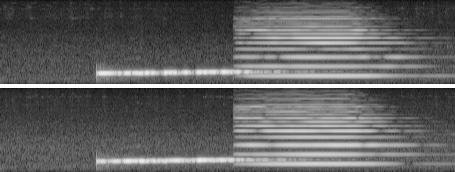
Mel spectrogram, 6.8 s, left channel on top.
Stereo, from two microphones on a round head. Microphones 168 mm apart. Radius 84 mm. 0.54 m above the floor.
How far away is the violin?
About 0.8 m.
